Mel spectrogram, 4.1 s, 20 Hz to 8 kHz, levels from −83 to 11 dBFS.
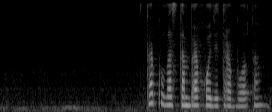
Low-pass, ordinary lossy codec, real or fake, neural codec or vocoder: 7.2 kHz; Opus, 64 kbps; fake; codec, 24 kHz, 0.9 kbps, WavTokenizer, small release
